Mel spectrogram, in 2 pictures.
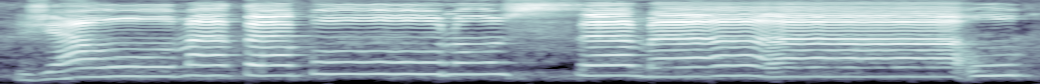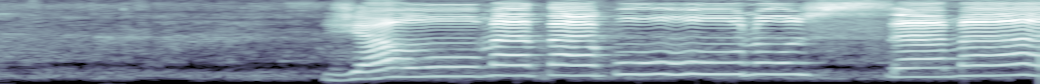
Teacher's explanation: یو کی واو کو لمبا نہیں کریں گے، وہ لین ہے ، تو کو تھوڑا سا کھینچیں گے، وہ مدہ ہے، السماء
